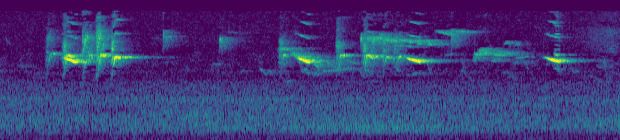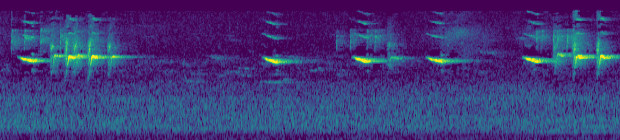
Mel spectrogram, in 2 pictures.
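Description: A common chaffinch sings bright, tumbling phrases of high notes, repeated every couple of seconds.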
